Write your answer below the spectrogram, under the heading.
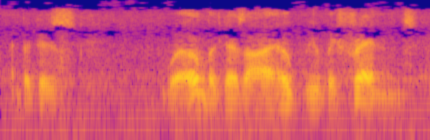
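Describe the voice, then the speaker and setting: An actor playing an earnest, outspoken naval lieutenant, emphatic and blunt, in period radio drama style. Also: male voice, low-pitched, expressive. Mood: troubled, earnest. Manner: emphatic, blunt, hesitant pauses. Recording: dull old radio recording with hiss.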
